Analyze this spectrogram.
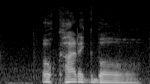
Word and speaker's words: Okadigbo: Okarbo. That's how you say it. It's I think it's Nigerian or something.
